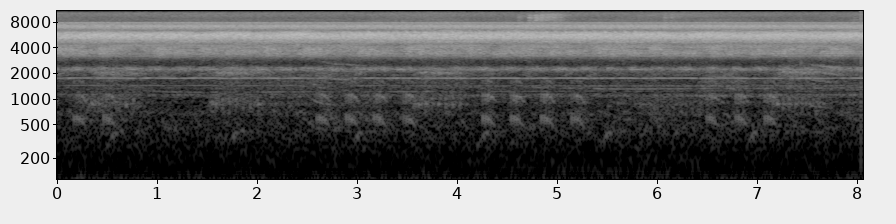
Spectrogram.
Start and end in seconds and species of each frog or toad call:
0.0	0.6	Boana lundii
0.0	8.0	Dendropsophus cruzi
0.2	4.4	Boana albopunctata
2.5	3.3	Physalaemus marmoratus
2.6	7.2	Boana lundii
7.2	8.0	Physalaemus marmoratus

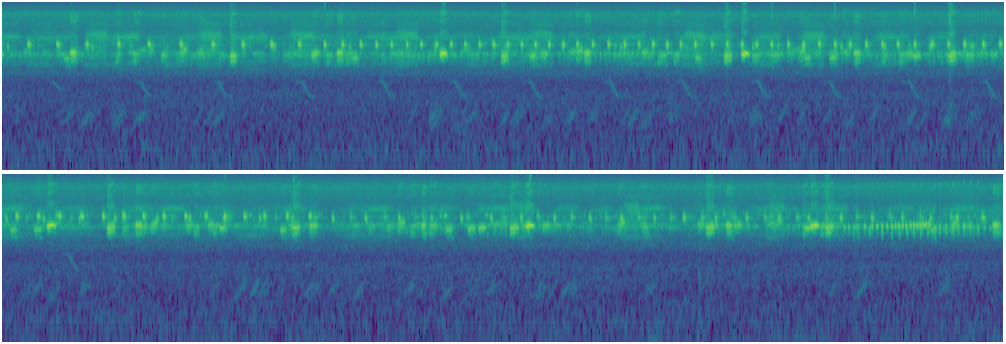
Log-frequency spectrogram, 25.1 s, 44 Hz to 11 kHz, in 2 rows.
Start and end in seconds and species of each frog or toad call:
0.0	1.9	Leptodactylus latrans
0.0	25.0	Boana bischoffi
0.0	25.0	Scinax perereca
0.0	25.0	Sphaenorhynchus surdus
0.5	13.6	Physalaemus cuvieri
2.6	19.8	Leptodactylus latrans
22.7	24.2	Dendropsophus nahdereri
22.9	23.4	Leptodactylus latrans

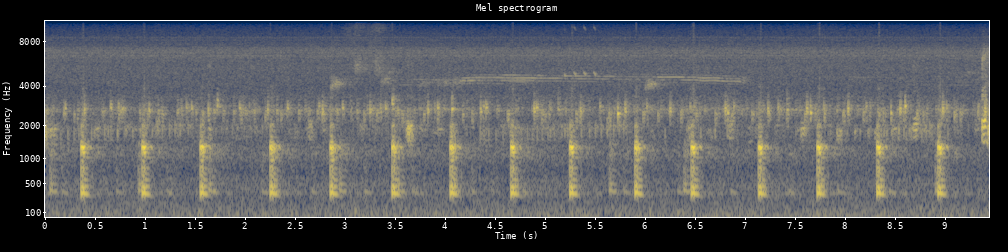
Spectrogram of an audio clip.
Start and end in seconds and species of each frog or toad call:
0.0	9.4	Boana faber
0.0	9.4	Sphaenorhynchus surdus
3.5	4.1	Boana bischoffi
4.1	7.3	Elachistocleis bicolor
7.7	9.4	Boana bischoffi

